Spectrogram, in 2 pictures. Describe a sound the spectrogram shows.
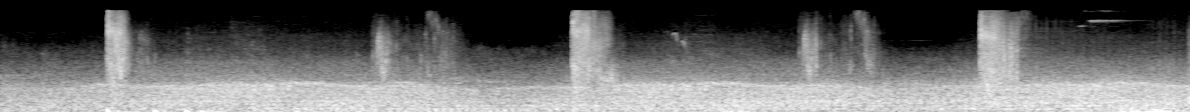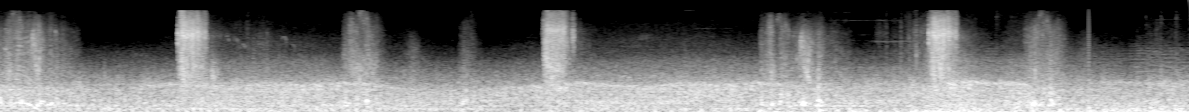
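A web shoots out with a sharp swish, again and again at a steady pace.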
